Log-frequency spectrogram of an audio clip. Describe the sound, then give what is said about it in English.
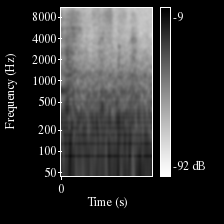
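Someone chewing pizza, with soft, moist mouth sounds and a faint crunch of crust. Quiet, steady, with no talking. “And you guys are hearing me eat it.”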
